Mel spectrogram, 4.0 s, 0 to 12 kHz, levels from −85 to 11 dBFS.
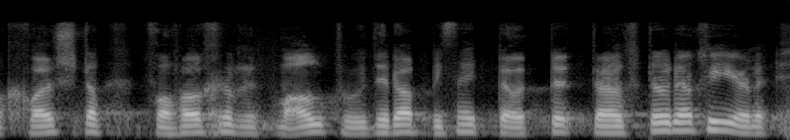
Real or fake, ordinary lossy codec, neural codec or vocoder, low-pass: fake; none; codec, 16 kHz, 1 kbps, FreqCodec, larger model; 7.2 kHz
